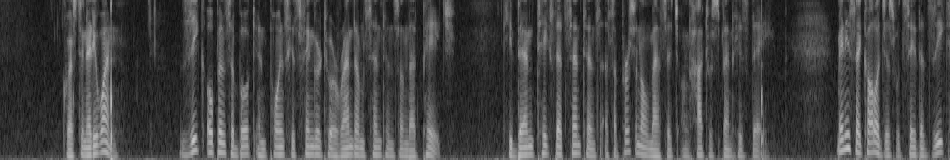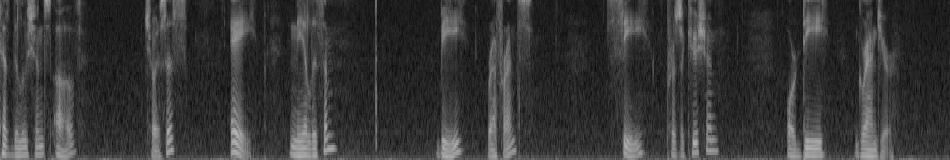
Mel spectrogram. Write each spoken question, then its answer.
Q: Many psychologists would say that Zeke has delusions of,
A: The correct choice is B. Reference.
